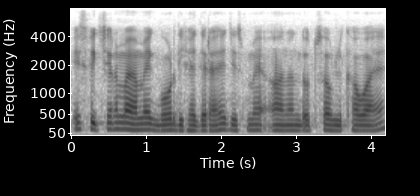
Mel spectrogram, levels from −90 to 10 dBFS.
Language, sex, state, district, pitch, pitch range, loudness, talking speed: Hindi, male, Chhattisgarh, Bastar, 125 Hz, 120-140 Hz, -17 LUFS, 230 wpm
